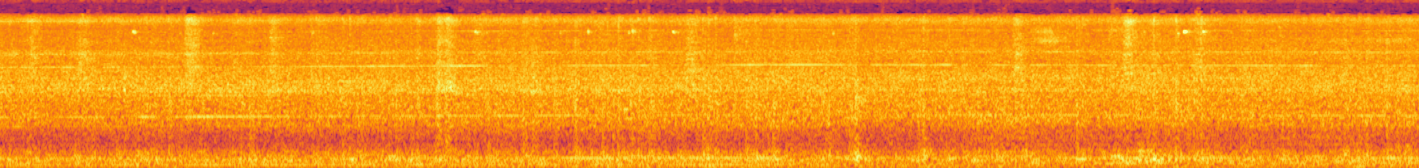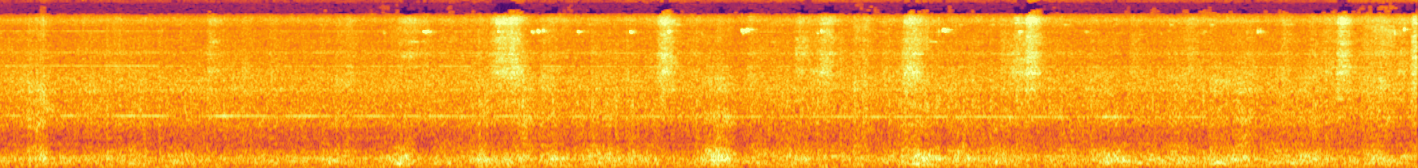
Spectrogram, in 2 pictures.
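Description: Electric commuter train running on the rails, heard from inside the front of the leading car: a steady rumble of wheels on track with a constant hum. From about two-thirds of the way through, sharp clicks and knocks from the wheels over the track come more often.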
